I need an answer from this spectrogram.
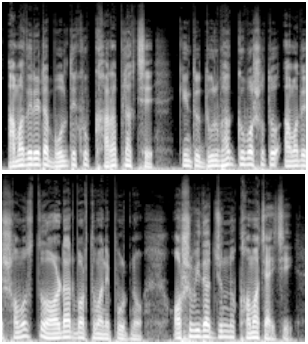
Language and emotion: Bengali, sad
